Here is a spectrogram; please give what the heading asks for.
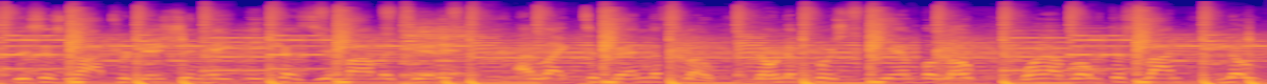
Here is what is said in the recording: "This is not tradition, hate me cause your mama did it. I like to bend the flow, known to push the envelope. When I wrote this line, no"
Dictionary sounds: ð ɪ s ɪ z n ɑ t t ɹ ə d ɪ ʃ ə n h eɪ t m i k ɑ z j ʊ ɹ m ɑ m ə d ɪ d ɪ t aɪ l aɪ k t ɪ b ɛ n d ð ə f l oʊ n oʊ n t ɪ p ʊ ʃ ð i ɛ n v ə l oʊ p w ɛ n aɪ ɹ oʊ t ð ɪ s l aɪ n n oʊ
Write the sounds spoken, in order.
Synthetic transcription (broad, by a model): ð ɪ s ɪ z n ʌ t t ɹ ə d ɪ ʃ ə n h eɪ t m i k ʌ z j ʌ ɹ m ɑ m ə d ɪ d ɪ t aɪ l aɪ k t ɪ b ɛ n ð ə f l oʊ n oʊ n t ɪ p ʊ ʃ ð i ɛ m v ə l oʊ p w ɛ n aɪ ɹ oʊ t ð ɪ s l aɪ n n oʊ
